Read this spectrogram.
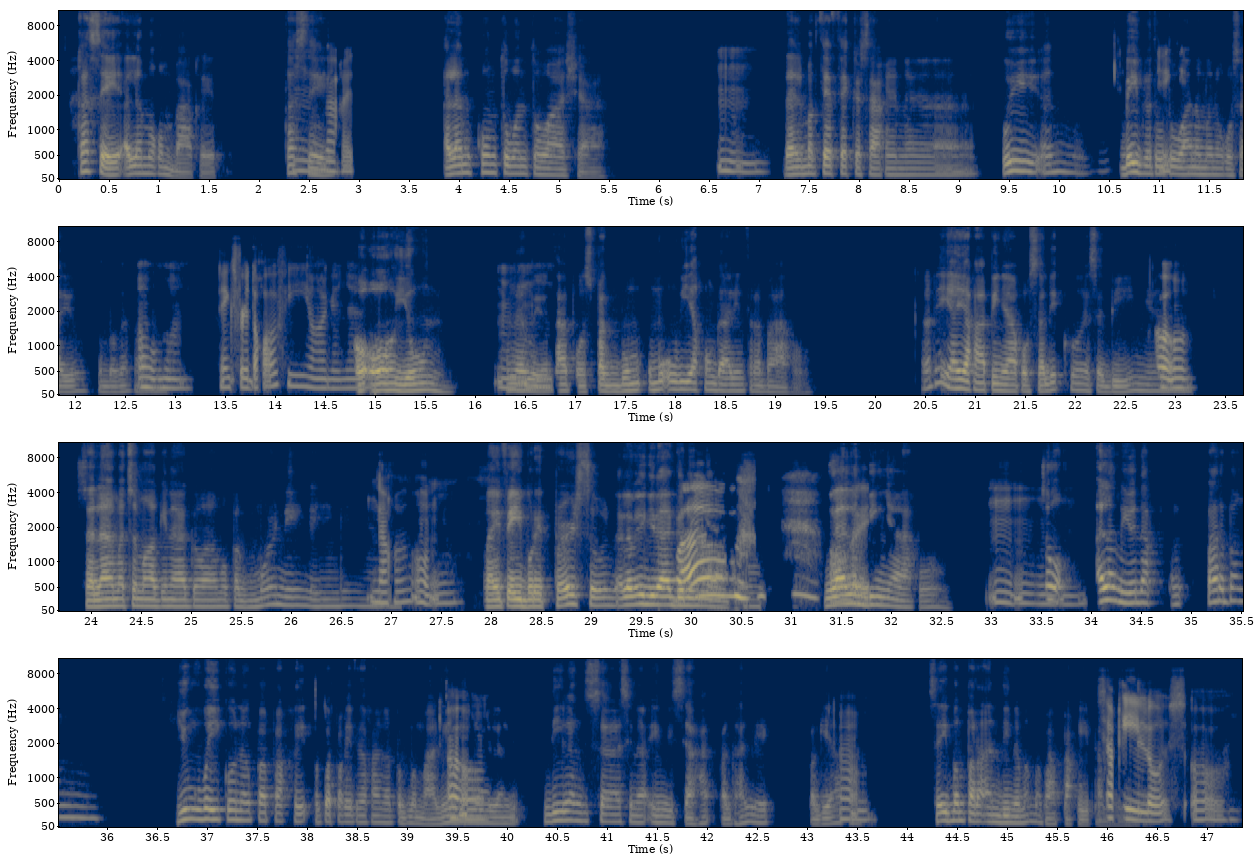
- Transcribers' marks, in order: tapping; "magte-text" said as "magte-tek"; other background noise; chuckle
- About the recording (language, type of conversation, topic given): Filipino, unstructured, Paano mo ipinapakita ang pagmamahal sa iyong kapareha?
